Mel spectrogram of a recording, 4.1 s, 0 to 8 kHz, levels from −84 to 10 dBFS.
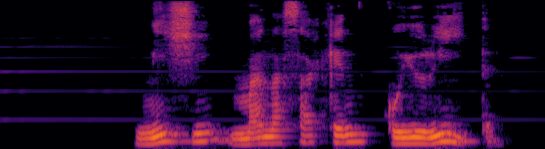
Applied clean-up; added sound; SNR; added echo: classical method log-MMSE.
